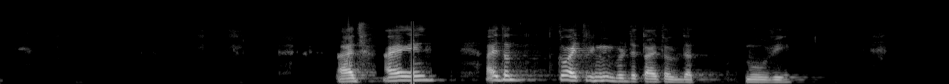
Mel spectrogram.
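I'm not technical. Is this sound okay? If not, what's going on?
No. At about 4.11 to 4.14 seconds the speech briefly drops out, a tiny hole with a sharp edge that can sound like a click. This is unconcealed Bluetooth headset packet loss: a few small chunks of sound travelling wirelessly between headset and phone went missing, and nothing filled the gap.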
